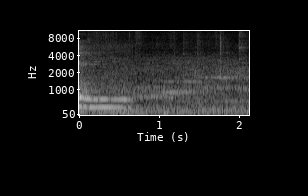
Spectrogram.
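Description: A child's voice briefly holds a sung note in the background, dying away within the first second, then quiet room tone.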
